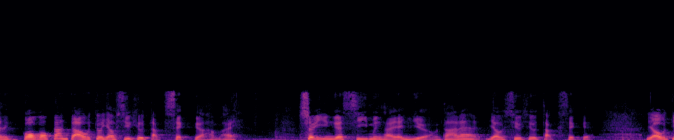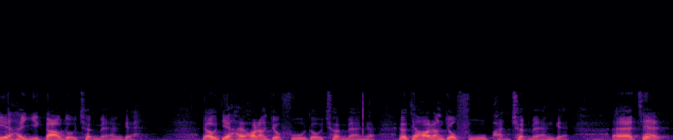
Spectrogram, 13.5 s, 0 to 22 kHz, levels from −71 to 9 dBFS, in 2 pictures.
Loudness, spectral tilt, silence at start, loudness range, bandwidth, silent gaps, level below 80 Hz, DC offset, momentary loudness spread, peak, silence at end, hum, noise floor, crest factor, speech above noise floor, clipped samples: -25 LUFS; -5.5 dB/octave; 0 s; 2 LU; 8 kHz; none; -52 dBFS; under 0.1%; 12 LU; -4 dBFS; 0.05 s; none; -46 dBFS; 20 dB; 22 dB; under 0.1%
